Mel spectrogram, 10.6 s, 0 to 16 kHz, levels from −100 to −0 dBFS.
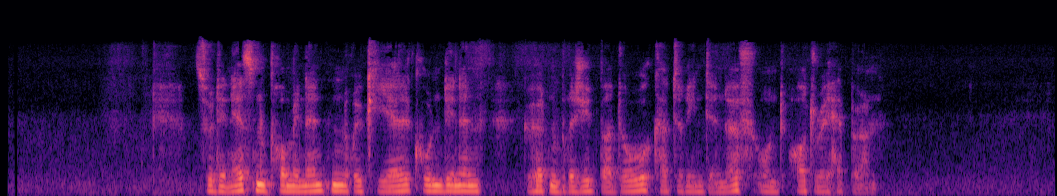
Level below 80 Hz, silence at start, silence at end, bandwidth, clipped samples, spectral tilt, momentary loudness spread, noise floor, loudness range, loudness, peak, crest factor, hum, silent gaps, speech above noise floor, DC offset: -54 dBFS; 1.55 s; 1.8 s; 7.6 kHz; under 0.1%; -6 dB/octave; 19 LU; -67 dBFS; 11 LU; -35 LUFS; -16 dBFS; 20 dB; none; none; 33 dB; under 0.1%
